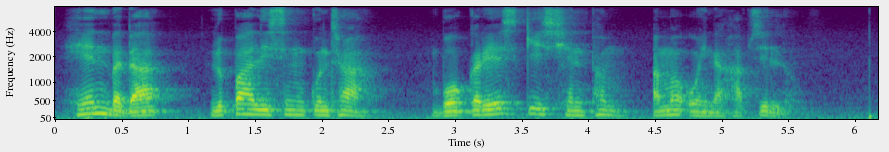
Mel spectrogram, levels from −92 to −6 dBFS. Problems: constant background noise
